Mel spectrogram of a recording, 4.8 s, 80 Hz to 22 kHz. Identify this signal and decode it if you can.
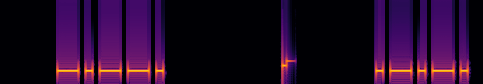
Morse code, heard as a keyed tone, about 17 wpm, 700 Hz. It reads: <KN> <AR>
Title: Single Character (Letter:Number:Punctuation:Prosign) Alt 17wpm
